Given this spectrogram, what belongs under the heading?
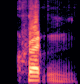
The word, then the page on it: Cretan: American English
